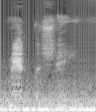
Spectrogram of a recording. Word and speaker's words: Matlacha: It's like, this is the first time I'm able to pronounce it, Matlacha.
